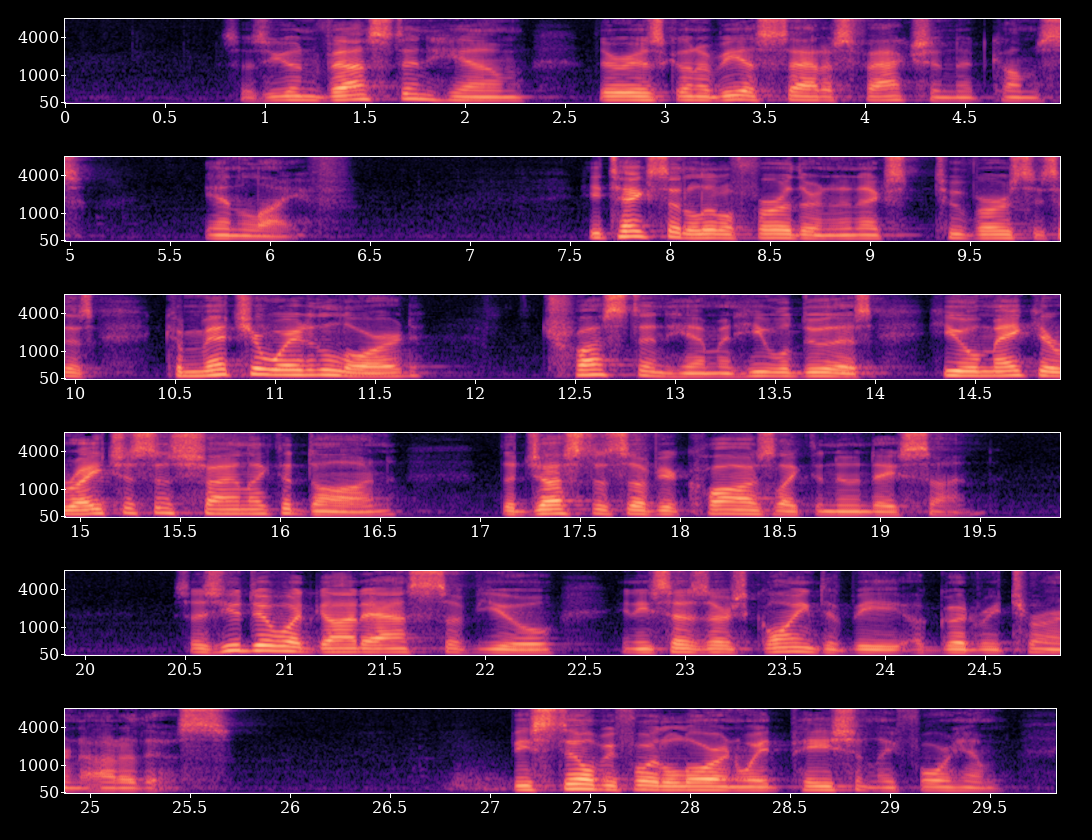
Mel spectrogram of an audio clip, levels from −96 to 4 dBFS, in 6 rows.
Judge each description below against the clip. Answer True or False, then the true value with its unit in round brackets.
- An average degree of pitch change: True (4.0 semitones)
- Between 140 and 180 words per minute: False (190 wpm)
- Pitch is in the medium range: False (130 Hz)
